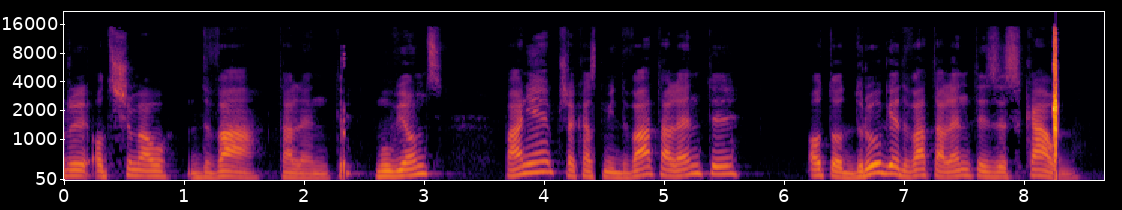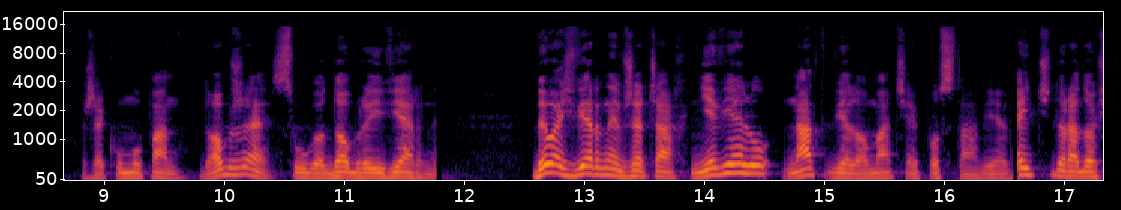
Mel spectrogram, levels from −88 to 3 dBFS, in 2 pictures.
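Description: At 2.29 to 2.36 s, 4.39 to 4.48 s, 8.23 to 8.29 s, 11.73 to 11.82 s and 16.53 to 16.63 s, the speech is broken by short glitches lasting about 70 to 95 ms each, the sound of damaged data in a compressed stream. At each point the decoder misread corrupted frames and lost sync until it found a valid header. On a spectrogram each shows as a brief smeared or blocky patch breaking the speech pattern, and the waveform shows an abrupt discontinuity.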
